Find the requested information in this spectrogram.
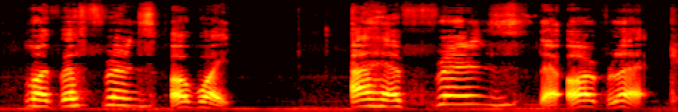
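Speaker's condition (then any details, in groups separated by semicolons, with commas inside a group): Cerebral palsy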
